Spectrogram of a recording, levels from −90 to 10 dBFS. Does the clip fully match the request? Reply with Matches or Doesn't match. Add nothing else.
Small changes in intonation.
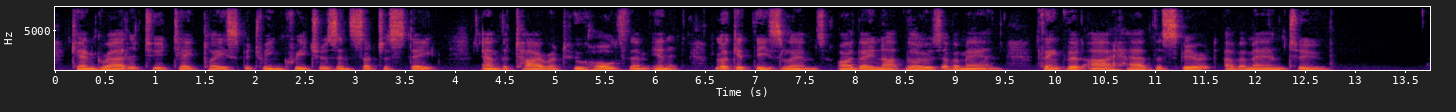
Matches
